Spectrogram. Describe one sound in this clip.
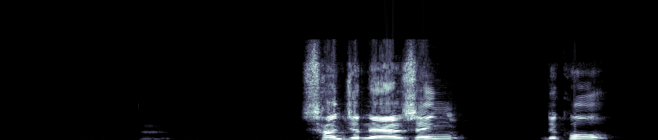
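An elderly man speaks slowly and emotionally into a close microphone.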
